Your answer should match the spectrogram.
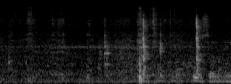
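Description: A few short, sharp clicks or knocks over a low background hiss, the loudest about a second and a half in and another just before the end.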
